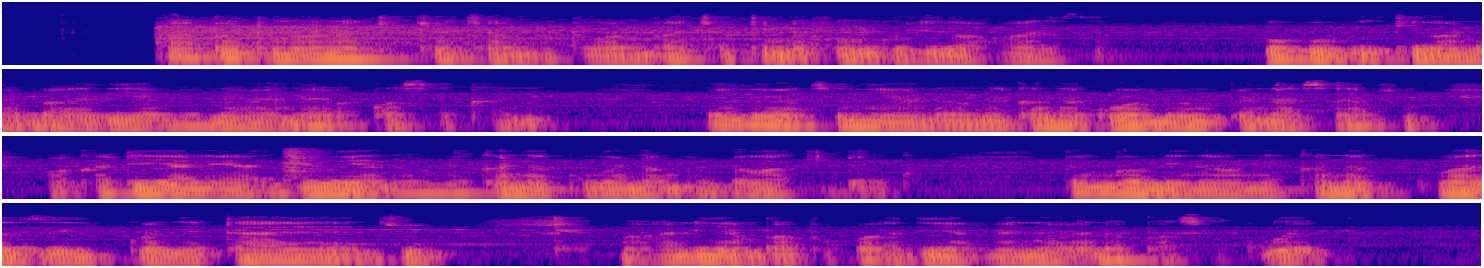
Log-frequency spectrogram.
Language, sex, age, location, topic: Swahili, male, 25-35, Nairobi, health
